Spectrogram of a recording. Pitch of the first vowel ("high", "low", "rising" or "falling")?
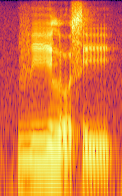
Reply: high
